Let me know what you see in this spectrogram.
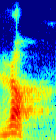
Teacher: रौ तालु से थोड़ा बहुत संपर्क बनाती है, फिर उसके बाद अचानक नीचे गिरती है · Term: लुंठित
